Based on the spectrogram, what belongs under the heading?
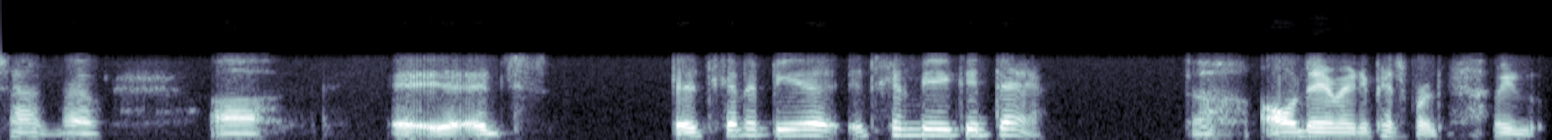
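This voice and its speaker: A man's voice: mid-range voice, dry recording. A man hosting a baseball podcast in a casual, rambling way, a little congested and stumbling over his words. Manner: rambling, repeats words, chuckles. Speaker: podcast host. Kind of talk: casual solo podcast sign-off. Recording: dry, tinny phone-like sound.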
